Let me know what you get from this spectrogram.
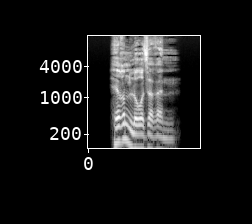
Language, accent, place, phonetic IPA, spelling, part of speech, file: German, Germany, Berlin, [ˈhɪʁnˌloːzəʁəm], hirnloserem, adjective, De-hirnloserem.ogg
- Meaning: strong dative masculine/neuter singular comparative degree of hirnlos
